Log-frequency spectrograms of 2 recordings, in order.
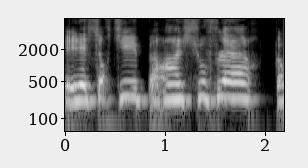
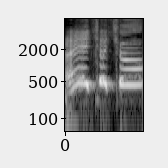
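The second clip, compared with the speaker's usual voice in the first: tiny, very high, little bird-like voice; 11 semitones higher than usual. Retelling what a small nephew said: imitating a little bird-like voice. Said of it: "il a pris une petite voix un petit peu comme un, un cucu, un petit oiseau".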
